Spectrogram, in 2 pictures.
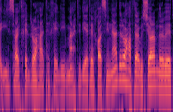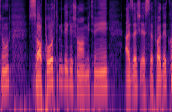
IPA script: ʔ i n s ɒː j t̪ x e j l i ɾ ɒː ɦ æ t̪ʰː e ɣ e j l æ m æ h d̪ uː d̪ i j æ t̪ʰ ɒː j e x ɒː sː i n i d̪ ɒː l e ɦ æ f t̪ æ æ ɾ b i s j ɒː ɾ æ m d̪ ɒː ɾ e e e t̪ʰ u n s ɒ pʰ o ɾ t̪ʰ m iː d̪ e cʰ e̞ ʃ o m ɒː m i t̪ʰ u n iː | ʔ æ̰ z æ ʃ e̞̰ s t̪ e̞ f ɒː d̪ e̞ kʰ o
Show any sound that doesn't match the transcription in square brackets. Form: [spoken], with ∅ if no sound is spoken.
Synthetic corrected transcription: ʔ i n s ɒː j t̪ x e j l i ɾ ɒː ɦ æ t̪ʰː e [x] e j l [i] m æ h d̪ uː d̪ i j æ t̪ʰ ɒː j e x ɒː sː i n [æ] d̪ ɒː [ɾ] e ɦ æ f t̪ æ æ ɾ b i s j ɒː ɾ æ m d̪ ɒː ɾ e e e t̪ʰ u n s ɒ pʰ o ɾ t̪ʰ m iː d̪ e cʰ e̞ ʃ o m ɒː m i t̪ʰ u n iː | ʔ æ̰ z æ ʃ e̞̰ s t̪ e̞ f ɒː d̪ e̞ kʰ o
